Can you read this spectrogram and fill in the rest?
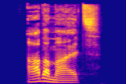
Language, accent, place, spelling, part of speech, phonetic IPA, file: German, Germany, Berlin, abermals, adverb, [ˈaːbɐmaːls], De-abermals.ogg
- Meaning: anew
